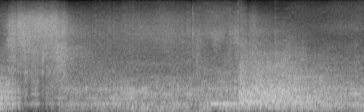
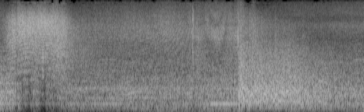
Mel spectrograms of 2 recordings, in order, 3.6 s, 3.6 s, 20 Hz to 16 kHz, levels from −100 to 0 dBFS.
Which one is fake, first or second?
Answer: first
